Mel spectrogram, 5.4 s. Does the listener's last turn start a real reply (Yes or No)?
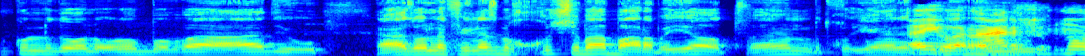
Yes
